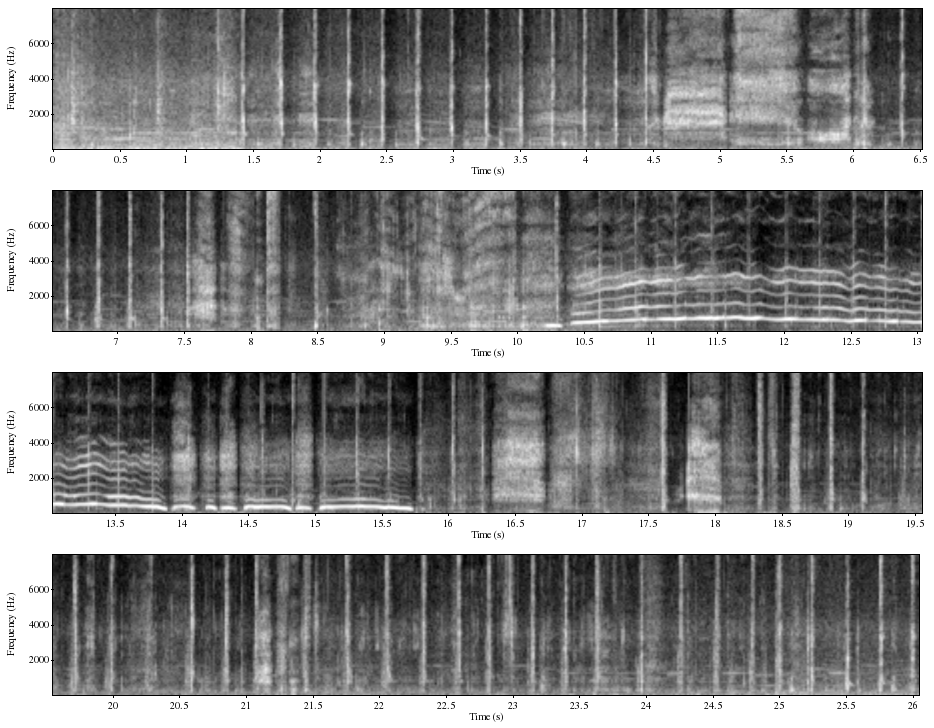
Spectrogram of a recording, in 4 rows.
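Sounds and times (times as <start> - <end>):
wet chewing and lip-smacking: 1.2 - 26.0.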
